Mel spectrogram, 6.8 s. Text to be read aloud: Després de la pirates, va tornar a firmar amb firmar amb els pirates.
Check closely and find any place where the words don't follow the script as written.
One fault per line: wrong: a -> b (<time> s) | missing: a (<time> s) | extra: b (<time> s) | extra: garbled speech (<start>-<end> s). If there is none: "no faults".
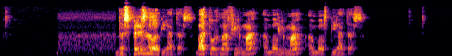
no faults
